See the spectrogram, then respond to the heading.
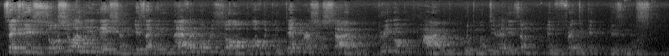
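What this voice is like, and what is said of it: Accented speech. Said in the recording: “Maybe you didn't understand because of the accent.”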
